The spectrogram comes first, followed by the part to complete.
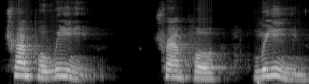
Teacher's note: you can also put the stress on the last syllable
